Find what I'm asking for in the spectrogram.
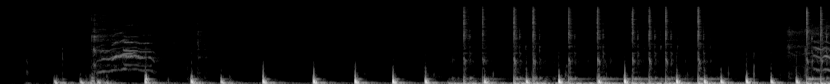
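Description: Tapping out Morse code to make a case in a vote for a music video: a run of dull, low thumps at a steady pace, then quicker, uneven taps layered with sharper clicks, with a brief high squeal near the start.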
